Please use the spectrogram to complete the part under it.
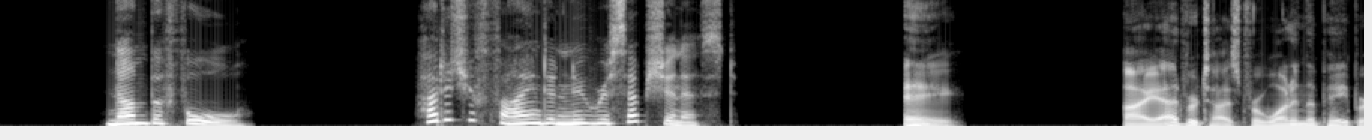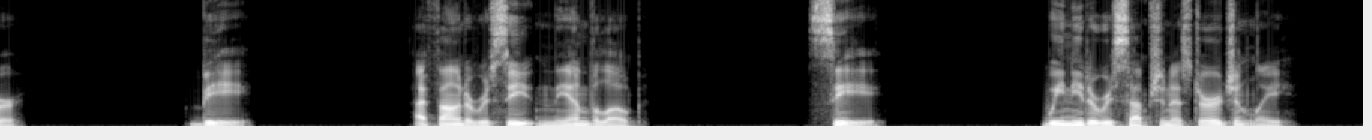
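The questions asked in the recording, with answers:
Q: How did you find a new receptionist?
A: A: I advertised for one in the paper.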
